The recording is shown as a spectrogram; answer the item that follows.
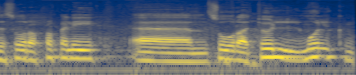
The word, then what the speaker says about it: Suratul Mulk: Suratul Mulk, pronouncing the ta and the lam al-qamariyah.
